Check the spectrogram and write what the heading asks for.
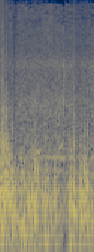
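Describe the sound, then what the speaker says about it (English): Strong wind roars across a White Mountain summit, buffeting the microphone with a steady, loud, low rumble that swells and eases in gusts, with no voices. "You know the wind is bad when you gotta chain the building down."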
